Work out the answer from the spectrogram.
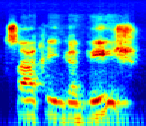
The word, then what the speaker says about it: Tzachi Gadish: to everyone gadish my real name pronunciation satin gadish very hard letters in my name however uh we saw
